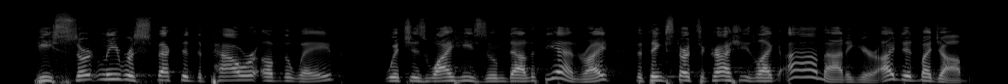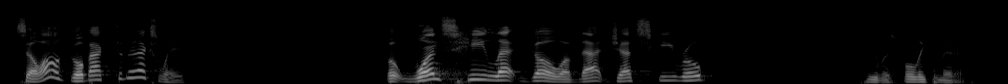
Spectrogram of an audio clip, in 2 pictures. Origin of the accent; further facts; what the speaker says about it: Pennsylvania, United States; also born or lived in North Carolina; I grew up on the Jersey Shore. We lived in Pennsylvania. We go to the Jersey Shore every summer, and there are decent waves on the Jersey Shore. Then we moved to North Carolina.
